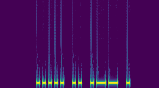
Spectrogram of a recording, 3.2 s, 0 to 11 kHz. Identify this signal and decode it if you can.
Morse code, heard as a keyed tone, about 20 wpm, 700 Hz. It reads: 5IWE
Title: Four Challenging Letter-Number Combinations 20wpm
